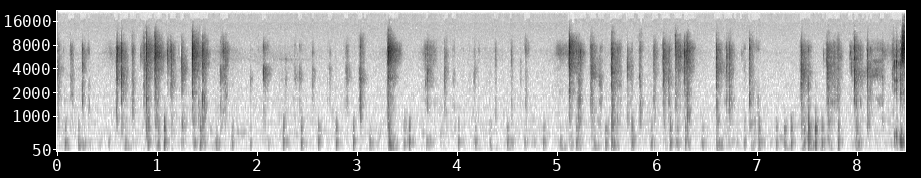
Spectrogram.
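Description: Rapid typing on a computer keyboard, close and quiet, with dense irregular key clicks running steadily throughout and a few louder strokes, no voice heard.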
